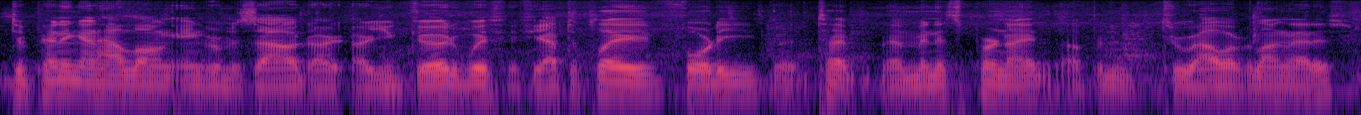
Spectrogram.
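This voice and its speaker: A male sports reporter asking rapid, rambling postgame questions with restarts. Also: low-pitched, a little hiss or hum.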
